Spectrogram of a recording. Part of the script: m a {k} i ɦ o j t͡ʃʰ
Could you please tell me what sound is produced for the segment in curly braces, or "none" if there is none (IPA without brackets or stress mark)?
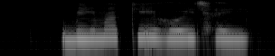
k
